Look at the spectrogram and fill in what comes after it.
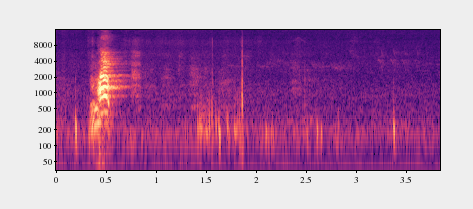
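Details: Salt-and-pepper Miniature Schnauzer, 5½ years old, playing with a 12-week-old chocolate brown puppy that sneaks up and pounces: a single loud, ringing bark, then quiet scuffles and taps on the floor.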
